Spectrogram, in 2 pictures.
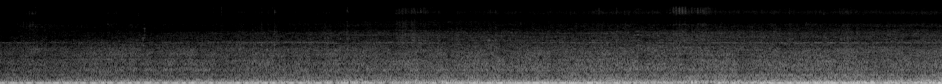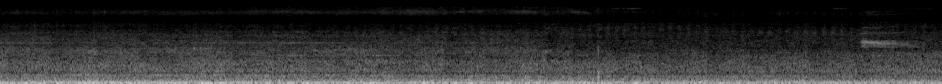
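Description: Train rolling past: a steady, heavy low rumble of the cars on the rails, with a short high squeak near the end.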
